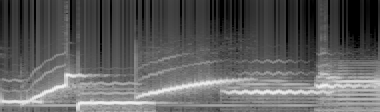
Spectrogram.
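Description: A sci-fi sound effect of the TARDIS time machine singing: loud electronic tones glide upward and settle into a wavering, vibrato-like hum, with layered droning notes and no talking.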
